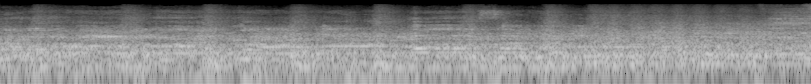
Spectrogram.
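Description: Live rock band playing loudly: electric guitars and bass over a drum kit, with steady cymbal and drum hits.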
